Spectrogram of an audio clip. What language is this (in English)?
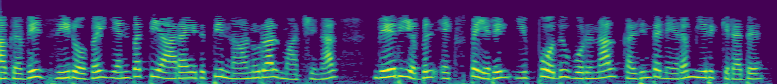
Tamil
